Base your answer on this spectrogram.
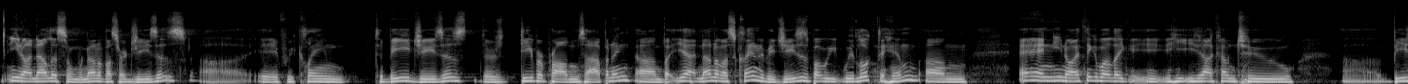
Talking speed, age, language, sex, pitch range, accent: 220 wpm, 40-59, English, male, 115-145 Hz, American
